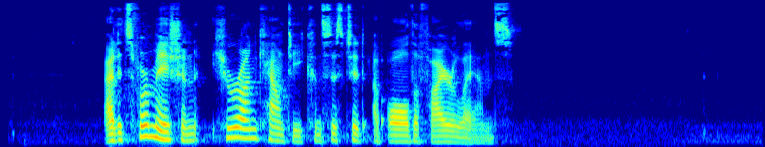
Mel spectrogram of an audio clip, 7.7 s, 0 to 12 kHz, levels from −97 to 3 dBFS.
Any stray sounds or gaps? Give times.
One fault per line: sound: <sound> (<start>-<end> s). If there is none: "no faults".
no faults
